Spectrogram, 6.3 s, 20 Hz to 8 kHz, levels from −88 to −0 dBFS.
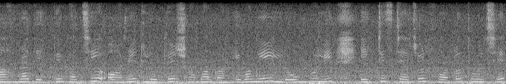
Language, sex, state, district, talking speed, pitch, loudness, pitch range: Bengali, female, West Bengal, North 24 Parganas, 125 wpm, 235 Hz, -16 LUFS, 230-260 Hz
